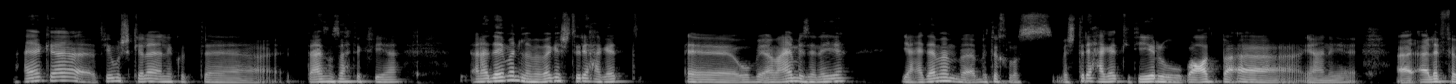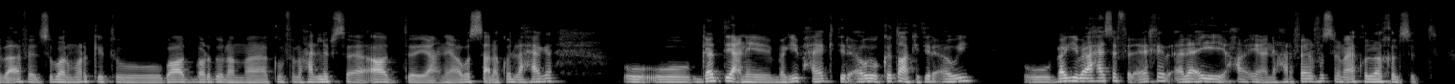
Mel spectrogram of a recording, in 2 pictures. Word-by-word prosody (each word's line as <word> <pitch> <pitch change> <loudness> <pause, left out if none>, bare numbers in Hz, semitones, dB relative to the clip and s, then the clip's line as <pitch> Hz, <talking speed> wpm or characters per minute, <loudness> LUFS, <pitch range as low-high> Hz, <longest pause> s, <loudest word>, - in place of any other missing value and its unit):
الحقيقة 140 +8 0
كده 170 - 0
في 100 +9 -6
مشكلة 145 -3 -1
يعني 125 -2 0
كنت 120 -1 -13 0.8
كنت 130 -2 -15
عايز 125 +3 +3
نصيحتك 125 0 -2
فيها، 115 -1 -5 0.7
أنا 130 +2 +2
دايمًا 160 +7 +5
لما 135 -11 +1
باجي 140 +6 +2
اشتري 155 -2 0
حاجات 125 0 -3 0.5
آآ، 110 -4 0
وبيبقى 110 +1 -2
معايا 125 +7 +4
ميزانيّة، 135 +2 -1 0.5
يعني 110 -1 -2
دايمًا 140 +7 +3 0.3
ب 105 - -8
بتخلص، 115 -3 -6
باشتري 115 +7 -2
حاجات 135 0 +1
كتير 130 +2 +2
وباقعُد 110 +2 +3
بقى 120 -1 +2 0.6
يعني 95 +1 -5 0.4
أ 110 - +2
ألِف 130 +1 +1
بقى 120 +2 +1
في 120 - -3
السوبر 115 +1 0
ماركت، 120 +1 -4
وباقعُد 105 +2 0
برضو 115 +2 -2
لما 105 -2 -2
أكون 115 +4 -6
في 115 - -10
محل 115 +2 0
لِبس، 120 0 -1
أقعُد 105 +2 +2
يعني 100 -1 -1
أبص 120 +4 0
على 105 +2 +1
كل 115 +2 -2
حاجة، 125 +5 0 0.7
و - - -4 0.3
وبجد 120 +6 +2
يعني 115 -6 +4
باجيب 115 +8 -1
حاجات 130 +2 0
كتير 135 +1 -3
أوي 135 +2 +4
وقِطع 145 +2 +4
كتير 125 +1 -2
أوي، 145 +7 +1 0.5
وباجي 115 +8 +3
بقى 145 -1 +8
أحاسب 150 +2 +2
في 160 - -7
الآخر 135 +6 -1 0.2
ألاقي 135 0 +3
ح - - -6
يعني 115 -4 -3
حرفيًا 115 +4 -2
الفلوس 140 +1 -3
اللي 130 - -2
معايا 110 +3 +2
كلها 125 0 +3
خلصت. 120 -4 -6
120 Hz, 150 wpm, -25 LUFS, 110-135 Hz, 0.8 s, بقى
